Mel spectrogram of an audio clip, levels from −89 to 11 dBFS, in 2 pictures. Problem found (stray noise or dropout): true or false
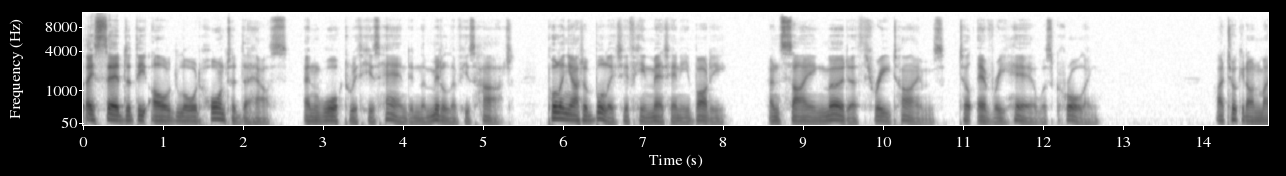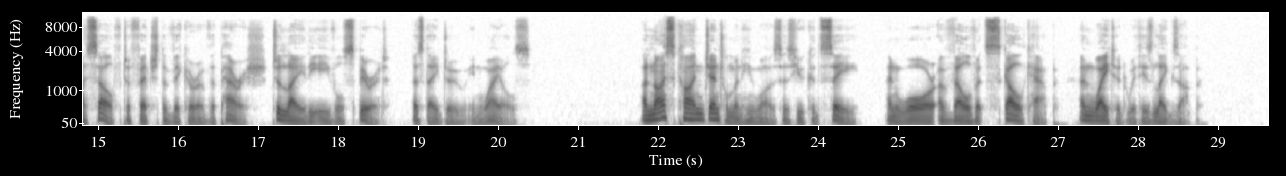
false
